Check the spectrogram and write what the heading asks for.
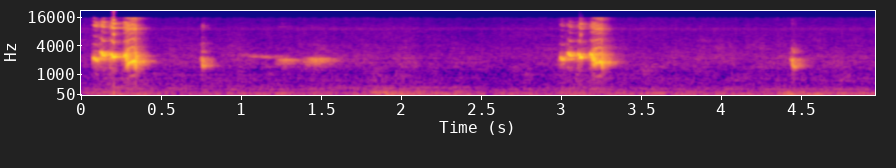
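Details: Yellow-vented bulbul in full lively song to provoke other bulbuls: a bubbly chattering burst, soft thin notes, then another bubbly burst and one short chirp.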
